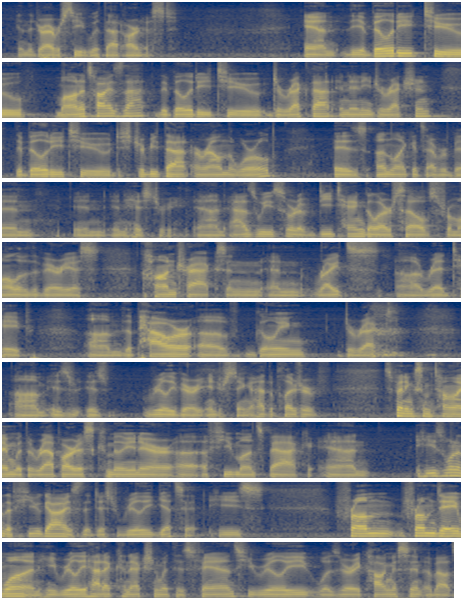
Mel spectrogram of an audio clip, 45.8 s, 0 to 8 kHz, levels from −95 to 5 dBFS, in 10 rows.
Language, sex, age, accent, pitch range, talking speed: English, male, 30-49, American, 95-110 Hz, 155 wpm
